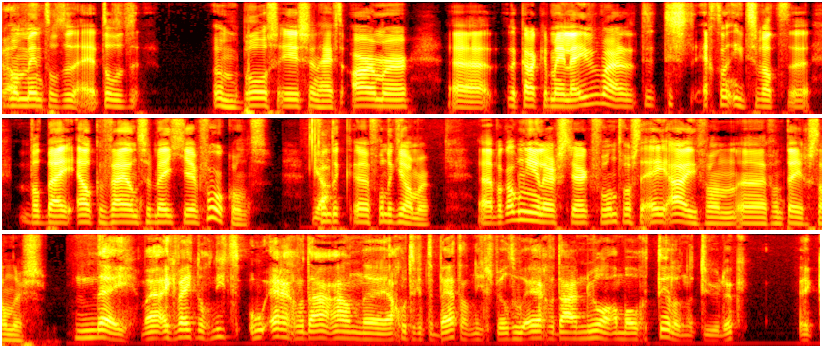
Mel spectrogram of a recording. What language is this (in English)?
Dutch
